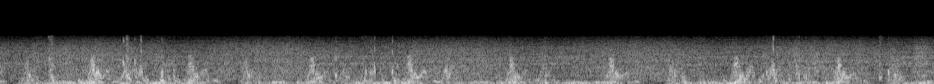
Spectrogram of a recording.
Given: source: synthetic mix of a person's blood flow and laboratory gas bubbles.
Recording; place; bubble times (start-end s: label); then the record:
Doppler ultrasound of blood flow; precordium
0.00-0.06 s: bubbles
0.31-0.35 s: bubbles
0.47-0.61 s: bubbles
1.20-1.51 s: bubbles
1.57-1.80 s: bubbles
3.31-3.40 s: bubbles
3.57-4.01 s: bubbles
7.57-7.81 s: bubbles
7.87-8.29 s: bubbles
8.79-9.06 s: bubbles
From the record:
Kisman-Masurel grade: 232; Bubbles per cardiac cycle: several, 3 to 8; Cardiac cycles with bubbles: 50 to 99%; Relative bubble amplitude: moderate (0.250 to 0.450); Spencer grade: 3 (all of the cardiac periods contain showers or single bubble signals, but not dominating or overriding the cardiac motion signals); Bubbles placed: only in the low amplitude regions of the cardiac cycle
